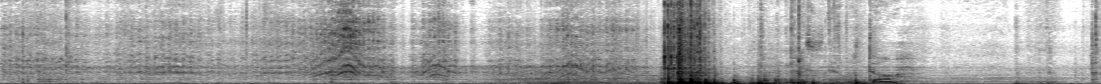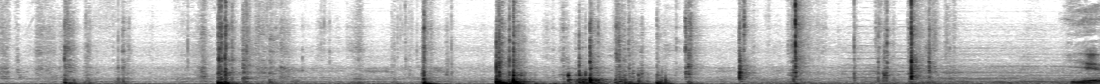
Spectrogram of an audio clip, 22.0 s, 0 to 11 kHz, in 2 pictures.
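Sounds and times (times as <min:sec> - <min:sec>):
loud thumps: 0:06.6 - 0:08.4.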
